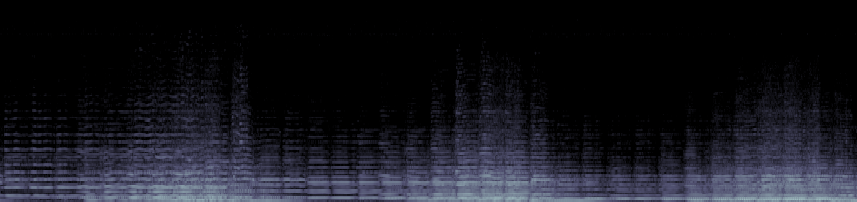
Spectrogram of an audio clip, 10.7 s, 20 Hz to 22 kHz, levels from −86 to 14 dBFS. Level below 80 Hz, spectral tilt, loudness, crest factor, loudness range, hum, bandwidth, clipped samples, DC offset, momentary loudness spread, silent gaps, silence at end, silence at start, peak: -60 dBFS; -4.5 dB/octave; -26 LUFS; 18 dB; 4 LU; none; 12 kHz; under 0.1%; under 0.1%; 15 LU; none; 0 s; 0 s; -10 dBFS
